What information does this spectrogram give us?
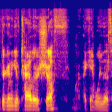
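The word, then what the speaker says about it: Shough: New Orleans looks like they're going to give Tyler Schuff, I can't believe that's how you say his name, a chance.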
